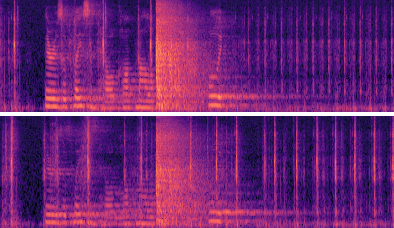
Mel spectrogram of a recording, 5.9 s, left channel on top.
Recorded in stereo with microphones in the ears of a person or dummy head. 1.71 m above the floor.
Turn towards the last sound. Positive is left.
turn(degrees=20)  # may be behind; listen again after turning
